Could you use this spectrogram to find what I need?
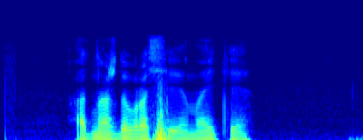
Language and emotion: Russian, neutral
